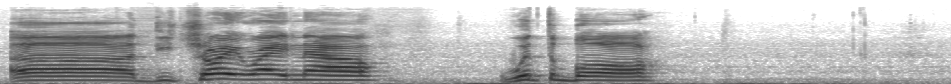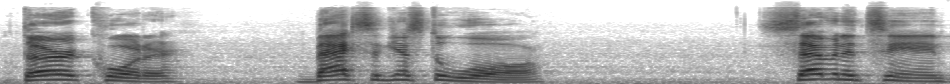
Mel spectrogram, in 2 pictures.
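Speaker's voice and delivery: mock sportscaster calling the drive; play-by-play. Streamer calling his team's drive like a broadcaster. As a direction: call the game like a broadcaster.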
